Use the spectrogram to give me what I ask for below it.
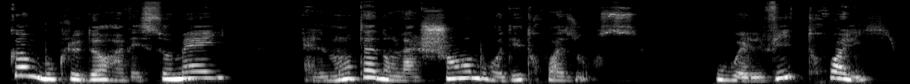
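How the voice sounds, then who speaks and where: A woman reading a children's fairy tale aloud, expressive with pauses. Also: on the high side. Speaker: storyteller.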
